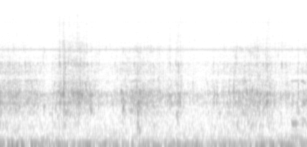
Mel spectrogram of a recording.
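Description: Shallow water washing and trickling over shoreline rocks, a low steady hiss.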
